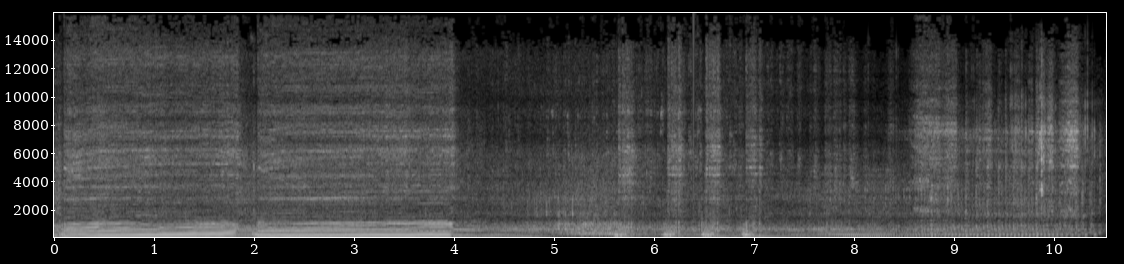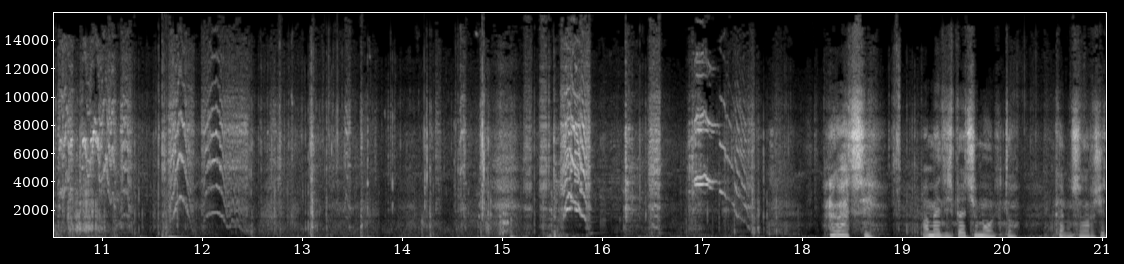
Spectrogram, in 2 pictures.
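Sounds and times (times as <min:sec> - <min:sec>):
dirt bike engine running: 0:00.0 - 0:11.0
short high squeaks: 0:08.6 - 0:09.1, 0:09.8 - 0:12.6, 0:14.6 - 0:17.6.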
